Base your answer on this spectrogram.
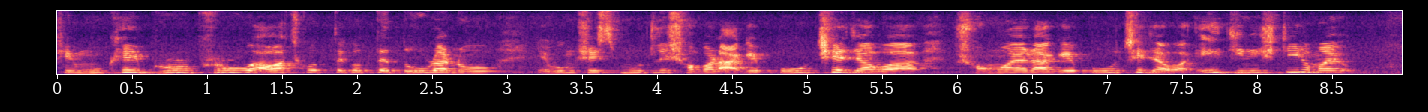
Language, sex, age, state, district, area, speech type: Bengali, male, 18-30, West Bengal, Kolkata, urban, spontaneous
